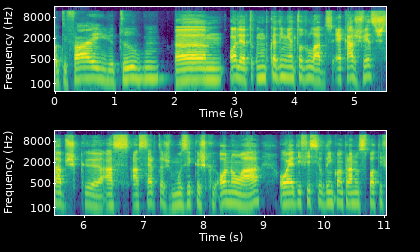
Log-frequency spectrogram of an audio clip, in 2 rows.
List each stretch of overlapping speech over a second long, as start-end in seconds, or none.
none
